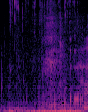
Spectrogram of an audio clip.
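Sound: coins jingling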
